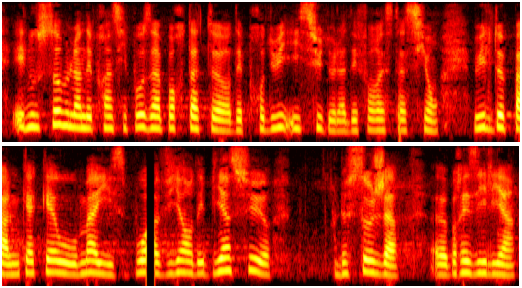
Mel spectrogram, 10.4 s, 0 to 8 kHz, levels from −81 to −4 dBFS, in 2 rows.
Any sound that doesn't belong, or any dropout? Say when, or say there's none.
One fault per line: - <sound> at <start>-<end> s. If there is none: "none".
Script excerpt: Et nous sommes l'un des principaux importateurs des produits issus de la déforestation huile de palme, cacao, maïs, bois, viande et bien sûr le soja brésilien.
- dropout at 6.6-6.7 s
